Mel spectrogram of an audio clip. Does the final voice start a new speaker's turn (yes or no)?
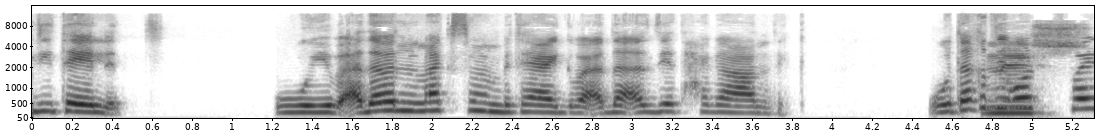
no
